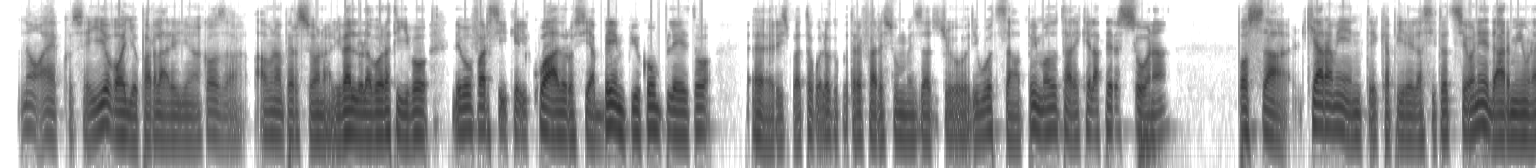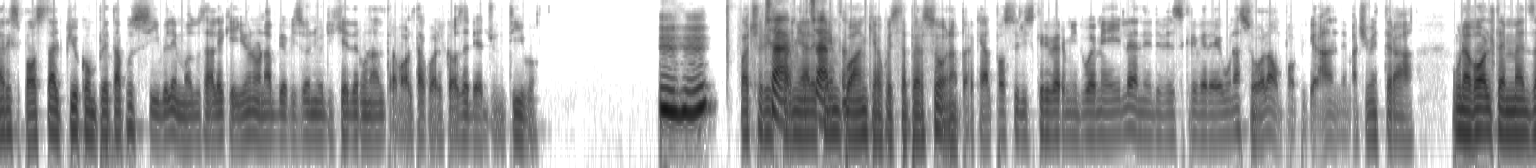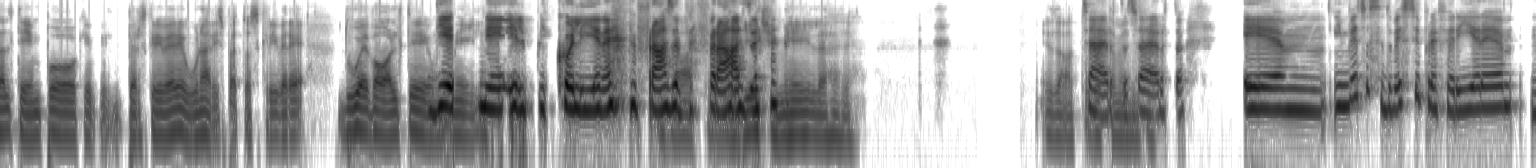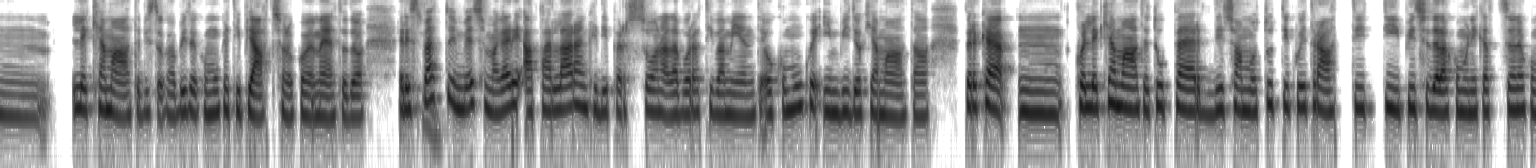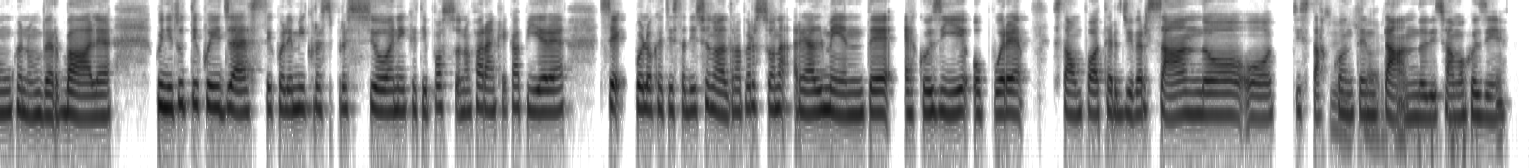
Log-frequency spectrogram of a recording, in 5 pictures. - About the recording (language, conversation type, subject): Italian, podcast, Preferisci parlare tramite messaggi o telefonate, e perché?
- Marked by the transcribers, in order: distorted speech; tapping; "messaggio" said as "mesadgio"; laughing while speaking: "piccoline, frase per frase"; chuckle; "diciamo" said as "iciamo"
